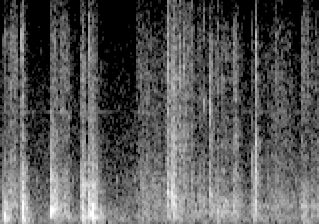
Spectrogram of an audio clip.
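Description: Light, irregular clicks and taps of small plastic parts being handled and picked out of a cardboard box.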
